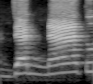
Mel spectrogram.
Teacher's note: Dia gunnah nun tasjid dan dibaca 2 harokat.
